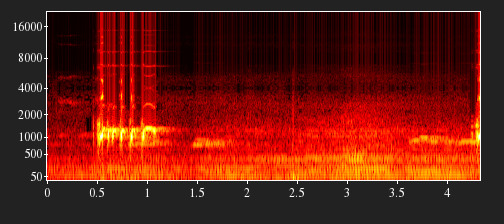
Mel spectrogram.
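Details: Zebra dove of local wild stock (perkutut lokal), described as a punden bird, giving one quick stuttering run of bubbly coos ending in a drawn-out low note, with faint traffic-like rumble behind.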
